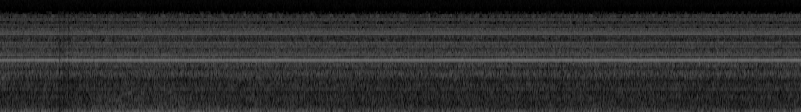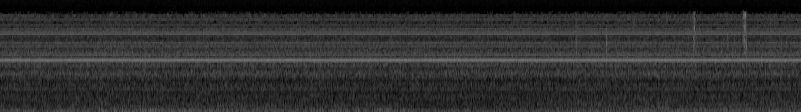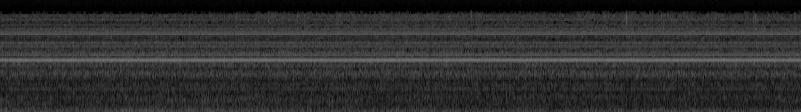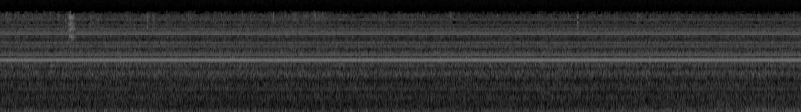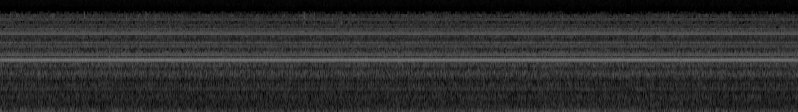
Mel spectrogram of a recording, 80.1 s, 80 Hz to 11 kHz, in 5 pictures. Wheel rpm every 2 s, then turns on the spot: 0, 0, 0, 0, 0, 0, 0, 0, 0, 0, 0, 0, 0, 0, 0, 0, 0, 0, 0, 0, 0, 0, 0, 0, 0, 0, 0, 0, 0, 0, 0, 0, 0, 0, 0, 0, 0, 0, 0, 0.
none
